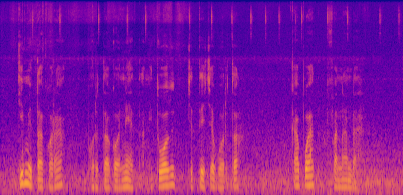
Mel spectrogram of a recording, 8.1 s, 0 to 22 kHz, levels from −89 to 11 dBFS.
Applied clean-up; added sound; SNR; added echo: none; Waves, surf + Rain / Thunderstorm; 13 dB; none.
